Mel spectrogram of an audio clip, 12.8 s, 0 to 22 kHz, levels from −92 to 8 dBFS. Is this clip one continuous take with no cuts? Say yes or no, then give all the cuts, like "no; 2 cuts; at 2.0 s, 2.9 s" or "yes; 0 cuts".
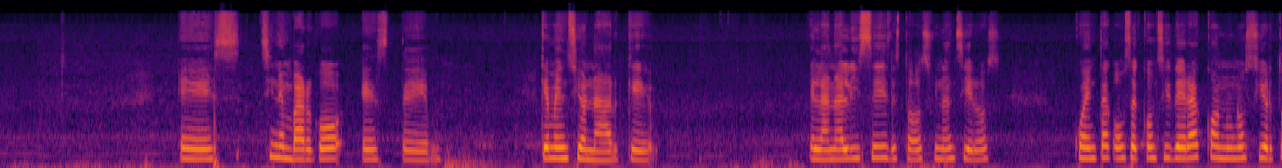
no; 5 cuts; at 2.6 s, 5.4 s, 8.1 s, 8.9 s, 11.1 s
